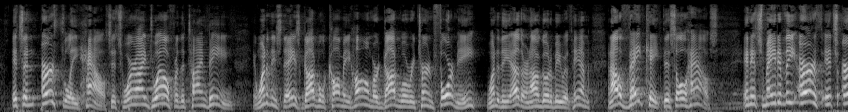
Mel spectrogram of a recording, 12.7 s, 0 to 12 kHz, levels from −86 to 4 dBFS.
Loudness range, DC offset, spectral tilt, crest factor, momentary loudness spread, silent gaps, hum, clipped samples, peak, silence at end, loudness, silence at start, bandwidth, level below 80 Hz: 2 LU; under 0.1%; -4.5 dB/octave; 20 dB; 10 LU; none; none; under 0.1%; 0 dBFS; 0 s; -20 LUFS; 0.2 s; 11 kHz; -54 dBFS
